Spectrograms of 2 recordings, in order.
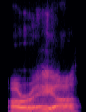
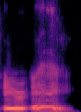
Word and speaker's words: אראה: So ani area. Let's see, ani area. Ani area. Otach. Okay. We need אני אראה. oh, it's air A.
